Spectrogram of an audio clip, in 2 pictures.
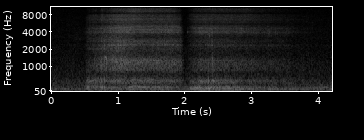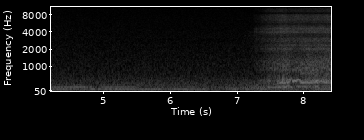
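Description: Sleeping dog gives long rough snores with a vibrating, fluttering quality, separated by quieter breathing and a low steady room hum.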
